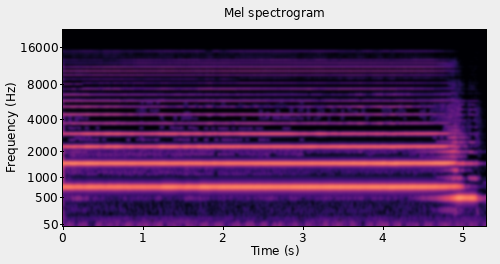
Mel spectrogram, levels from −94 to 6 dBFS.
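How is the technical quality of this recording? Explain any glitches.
The technical quality is clearly compromised, with audible HE-AAC compression throughout the music. The treble is likely being rebuilt by spectral band replication: only the lower spectrum is coded, and the top is synthesised by copying lower bands upward under a coarse envelope. The result is treble that stays bright yet sounds gritty and metallic, with upper harmonics that don't align with those below. A plain low-pass or muffled codec would sound dull instead. Everything stops at 15.4 kHz, which fits a very low bitrate around 24 kbps.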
